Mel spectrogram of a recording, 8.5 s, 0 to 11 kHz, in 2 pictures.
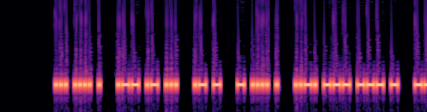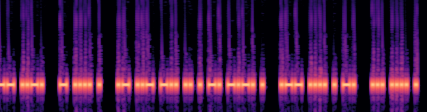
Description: Morse code, heard as a keyed tone, about 51 wpm, 700 Hz. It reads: SHE WAS AT THE FOOT OF THE AUDIENCE WHEN SHE
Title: Sentences from Top 1000 Words - Review Part 5 - 50wpm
